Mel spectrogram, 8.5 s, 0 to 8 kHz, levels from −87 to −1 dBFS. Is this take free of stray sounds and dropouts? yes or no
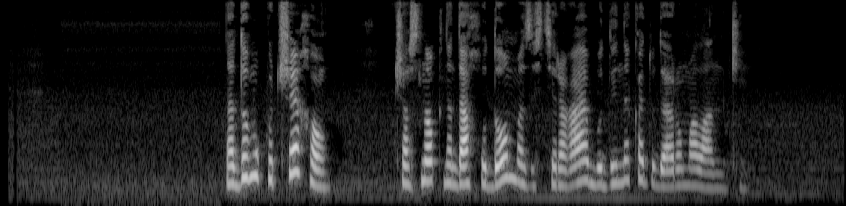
yes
